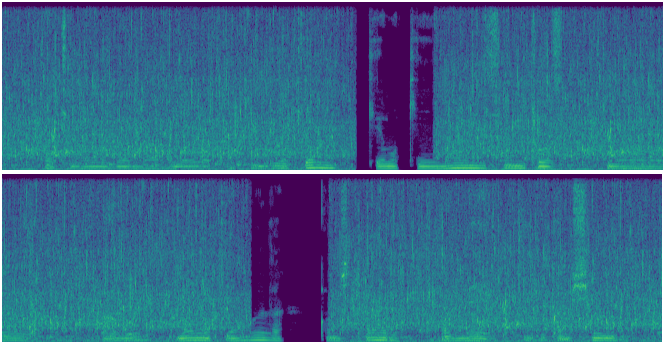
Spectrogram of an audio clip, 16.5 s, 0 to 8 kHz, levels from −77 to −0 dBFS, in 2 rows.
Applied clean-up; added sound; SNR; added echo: none; Stream; -3 dB; none.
